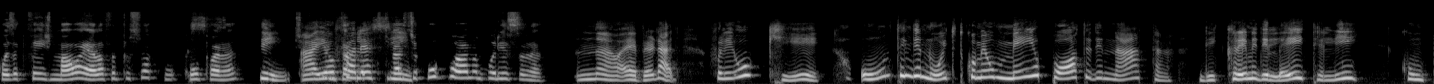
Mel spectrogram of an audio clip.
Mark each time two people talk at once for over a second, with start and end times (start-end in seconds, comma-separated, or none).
2.9-4.1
